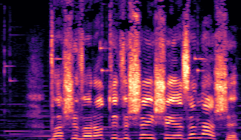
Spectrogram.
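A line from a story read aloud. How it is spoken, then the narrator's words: Shouting. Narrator (Belarusian): закрычаў капітан адной каманды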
